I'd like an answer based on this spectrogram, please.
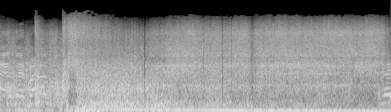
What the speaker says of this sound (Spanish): en este momento está cayendo uno de los cohetes cerca del Palacio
